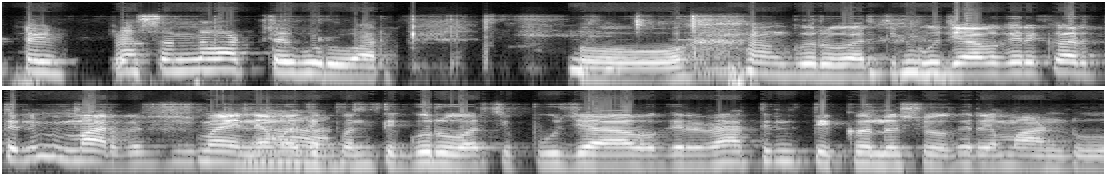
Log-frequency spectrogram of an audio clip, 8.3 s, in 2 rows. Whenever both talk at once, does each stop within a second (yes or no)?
yes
